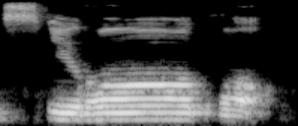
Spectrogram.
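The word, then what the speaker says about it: صِرَاطَ: And then siroto. Again alif madda. Why we are stretching the raw? Because alif madda.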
